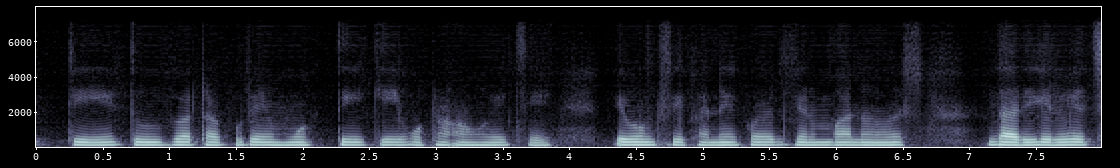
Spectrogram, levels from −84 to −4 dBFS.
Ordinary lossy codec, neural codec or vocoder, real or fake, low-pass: none; codec, 16 kHz, 0.7 kbps, FocalCodec; fake; 7.2 kHz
